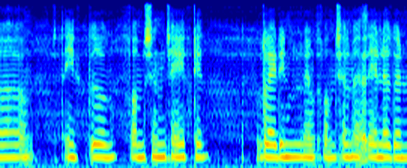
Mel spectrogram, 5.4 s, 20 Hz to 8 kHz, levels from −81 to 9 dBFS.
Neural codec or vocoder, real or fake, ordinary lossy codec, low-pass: autoencoder, 22.05 kHz, a latent of 192 numbers a frame, VITS, trained on many speakers; fake; none; 7.2 kHz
